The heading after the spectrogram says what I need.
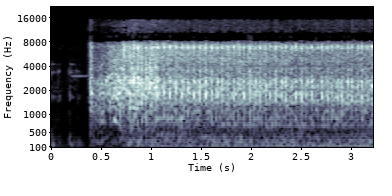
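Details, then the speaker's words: VW Golf 4 diesel after rerouting and securing a chafed wire that was touching metal and causing cutting-out/vibration: quick crank, clean catch, steady even diesel idle; normal start and idle. "دابا درناها هنا وقادينا الخيط، ها هي دابا راه خدامه مزيان، حيت هي كيما قلنا كتخدم في التسكات."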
